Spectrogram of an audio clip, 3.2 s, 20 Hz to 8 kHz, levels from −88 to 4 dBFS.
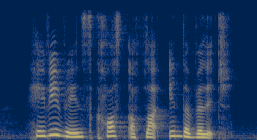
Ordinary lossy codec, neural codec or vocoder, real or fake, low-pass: AAC, 48 kbps; none; real; 7.2 kHz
